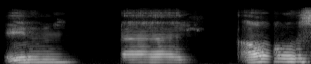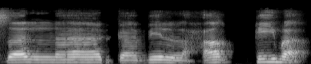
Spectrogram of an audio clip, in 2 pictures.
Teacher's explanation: Arsalnaka kaknya pendek, bil haqqi ki-nya pendek juga. Jadi langsung nyambung ke ke huruf berikutnya.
